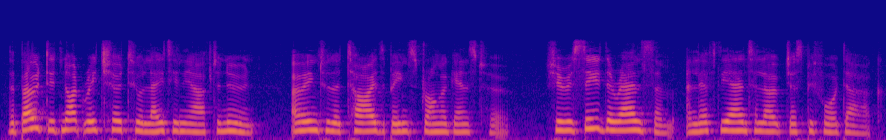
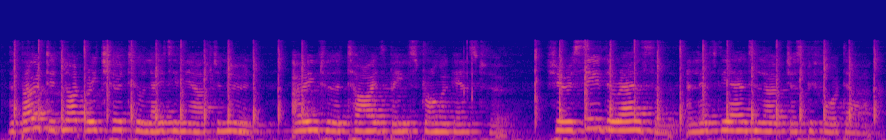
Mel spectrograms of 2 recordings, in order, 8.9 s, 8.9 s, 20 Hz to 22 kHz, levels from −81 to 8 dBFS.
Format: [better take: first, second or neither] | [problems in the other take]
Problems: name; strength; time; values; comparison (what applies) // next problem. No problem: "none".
first | background sound (Clapping); 10 dB below the speech // room echo; dies away in 1.1 s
